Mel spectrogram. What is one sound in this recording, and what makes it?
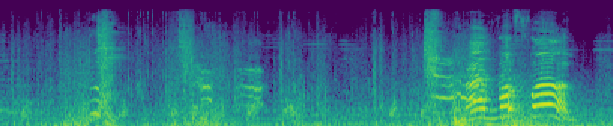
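A man speaks loudly and excitedly into a microphone.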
